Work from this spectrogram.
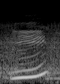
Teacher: जिसको बोलने में मुख हमारा नहीं खुलता है, बंद होता है, वो संवृत होता है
